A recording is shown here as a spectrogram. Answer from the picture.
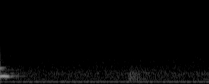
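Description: Near silence: room tone with a low steady hum, after the tail of a woman's word right at the start.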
